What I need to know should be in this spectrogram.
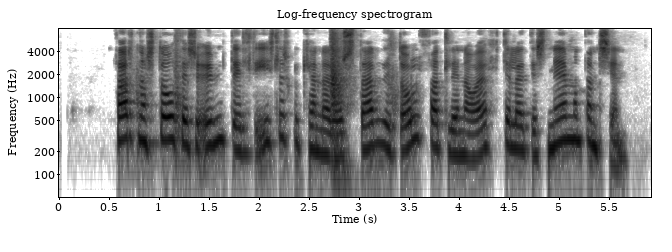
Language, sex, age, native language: Icelandic, female, 40-49, Icelandic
